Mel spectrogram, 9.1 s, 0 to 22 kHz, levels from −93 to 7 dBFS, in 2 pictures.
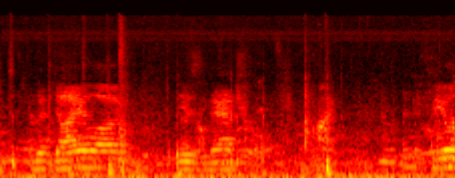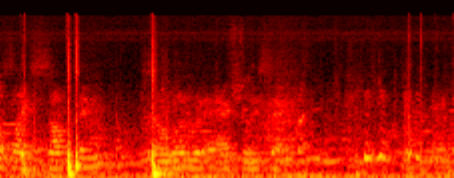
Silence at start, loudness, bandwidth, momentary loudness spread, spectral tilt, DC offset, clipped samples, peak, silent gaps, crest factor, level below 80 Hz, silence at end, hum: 0 s; -32 LUFS; 16.5 kHz; 15 LU; -6.5 dB/octave; under 0.1%; under 0.1%; -8 dBFS; none; 24 dB; -36 dBFS; 0 s; none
